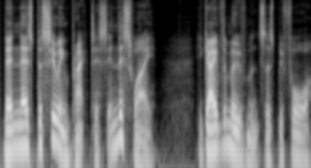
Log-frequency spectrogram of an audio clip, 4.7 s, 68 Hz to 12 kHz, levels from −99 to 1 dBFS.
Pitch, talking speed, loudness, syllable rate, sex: 105 Hz, 165 wpm, -21 LUFS, 5.3 syllables/s, male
